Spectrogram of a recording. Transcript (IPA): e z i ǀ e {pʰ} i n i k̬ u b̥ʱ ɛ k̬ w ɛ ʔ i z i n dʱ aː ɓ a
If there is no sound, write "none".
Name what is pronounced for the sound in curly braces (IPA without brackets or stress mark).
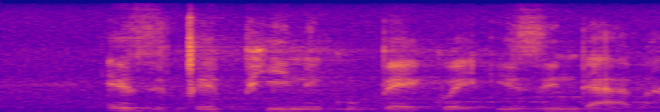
pʰ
